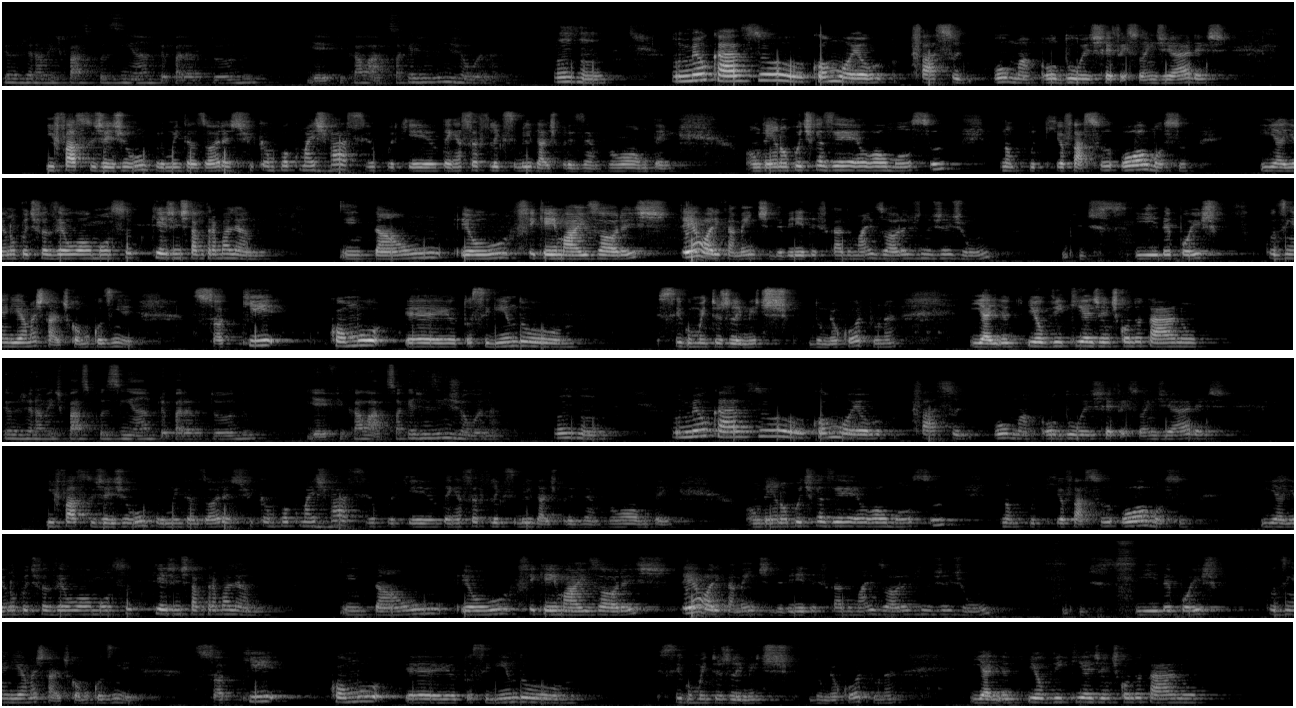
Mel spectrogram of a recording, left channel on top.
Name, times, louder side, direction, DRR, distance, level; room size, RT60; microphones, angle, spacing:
voice 1, 0.0-2.6 3.0-5.1 16.0-16.4 36.2-36.5 37.0-37.2, right 3 dB, 60° right, 0.8 m, -45 dB
voice 2, 5.5-12.3 13.4-25.0 25.5-28.5 29.2-35.7 36.7-38.1 38.5-41.6 42.0-44.5 45.3-50.7, left 5 dB, 80° left, 0.4 m, -33 dB
8.2 x 7.9 x 4.1 m
head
